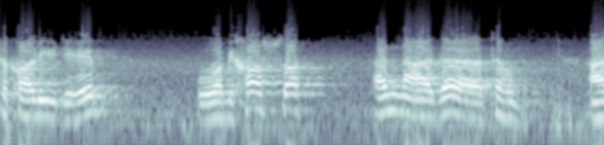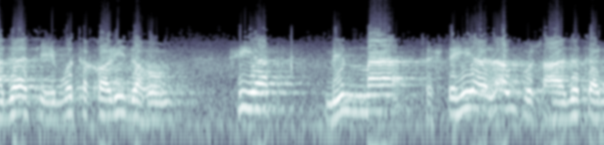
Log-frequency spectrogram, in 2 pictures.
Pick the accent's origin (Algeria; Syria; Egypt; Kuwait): Syria; هذه بسموها عندنا في سوريا برازيت، يعني تشويه.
